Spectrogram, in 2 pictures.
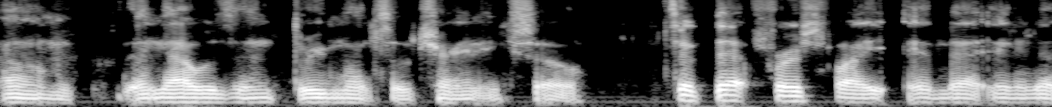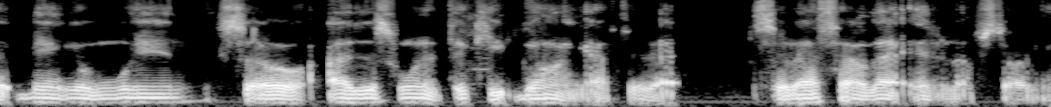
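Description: With an American accent, a man speaks at a very deep, low pitch in a dark, mellow tone with vocal fry, recorded dry and close with no echo over a quiet background. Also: ordinary pitch variation, moderate pace. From Ohio, Canton area. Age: 20s. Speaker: amateur mixed martial artist. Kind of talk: interview.

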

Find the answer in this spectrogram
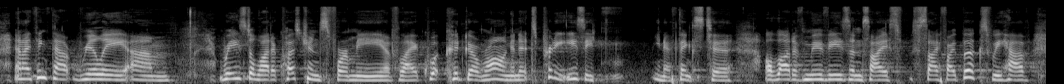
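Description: Fairly high-pitched woman's voice at a moderate pace with ordinary pitch variation, over noticeable background noise. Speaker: tech executive panelist. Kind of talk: panel discussion. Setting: stage with audience.

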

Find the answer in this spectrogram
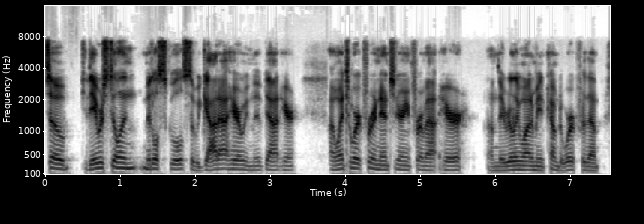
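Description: A man with a very deep, low pitch talks at a very fast pace in a flat monotone, with a General American accent. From US West Coast, California Bay Area. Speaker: engineering educator. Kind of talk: interview.

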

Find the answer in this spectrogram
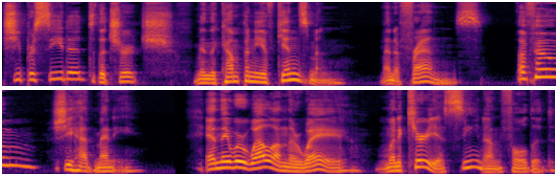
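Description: At a fairly slow pace, a man speaks in a medium pitch with very wide pitch swings on a very clean recording with a silent background. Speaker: podcast narrator. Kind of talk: saga narration, scripted storytelling. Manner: measured, dry, wry storyteller.

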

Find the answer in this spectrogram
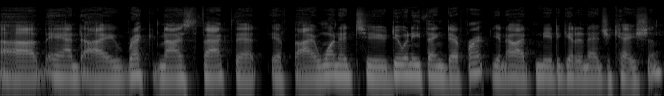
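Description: Delivered at a moderate pace with hardly any pauses, the speech has a bright, sharp tone, monotone, flat intonation and a Texan accent. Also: man, medium pitch for a man. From Texas, rural area south of Austin. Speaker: banker. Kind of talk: interview.

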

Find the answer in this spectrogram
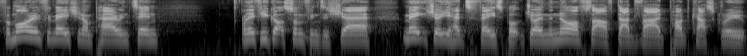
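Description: Talking at a fairly quick pace, the man has a high pitch, an animated tone and ordinary pitch variation. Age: 30s. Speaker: podcast host. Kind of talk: casual chat.

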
